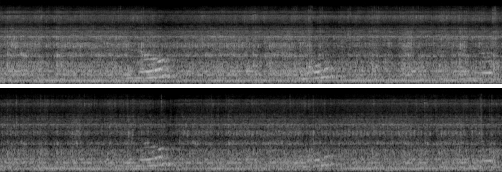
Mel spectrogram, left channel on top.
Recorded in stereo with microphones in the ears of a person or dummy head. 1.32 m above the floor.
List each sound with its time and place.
1.3 s a child speaking: 60° left (ahead or behind), 0.8 m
